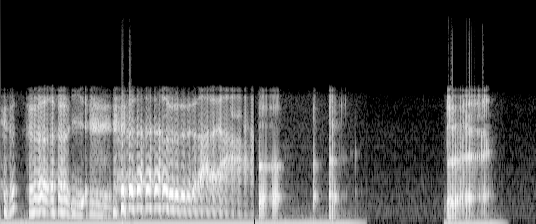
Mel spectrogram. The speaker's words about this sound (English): Yeah, always got to get that last one in. It's like the most important part of the burp.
